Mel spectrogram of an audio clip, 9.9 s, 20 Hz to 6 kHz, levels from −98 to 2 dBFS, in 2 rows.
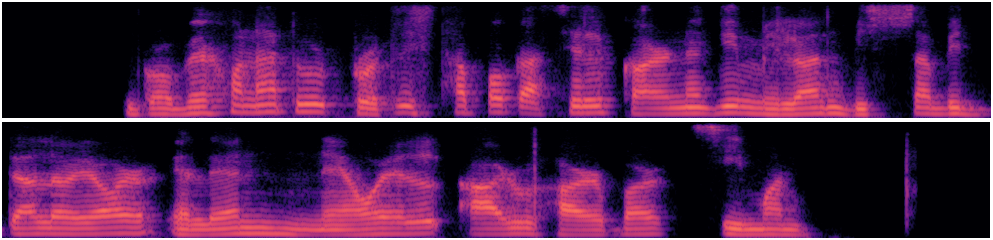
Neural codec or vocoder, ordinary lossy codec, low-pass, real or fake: codec, 16 kHz, 1 kbps, X-Codec, WavLM features, trained on Multilingual LibriSpeech; Opus, 32 kbps; 5.4 kHz; fake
